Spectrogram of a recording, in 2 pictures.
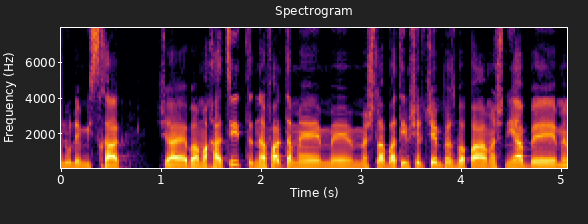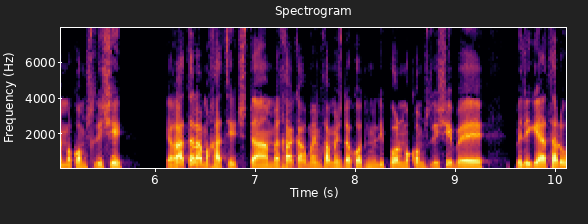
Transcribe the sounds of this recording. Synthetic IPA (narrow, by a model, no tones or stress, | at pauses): nule̞misχak | ʃebamaχat͡sit̪nafalt̪amememaʃlavbat̪imʃelt͡ʃempionsbapaːmaʃniabememako̞mʃliʃi | jaʁad̪̚t̪alamaχat͡sit̪ʃe̥t̪ameʁχakaʁbaĩveχameʃd̪ako̞tmelipo̞lmako̞mʃliʃibe | beliɡajat̪aluf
